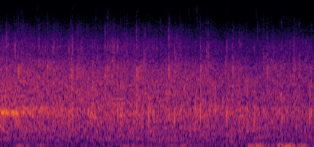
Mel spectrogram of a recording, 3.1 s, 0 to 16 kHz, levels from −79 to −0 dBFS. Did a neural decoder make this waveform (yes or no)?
no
